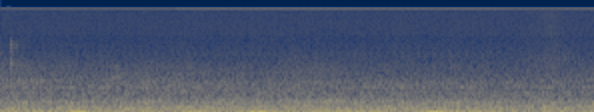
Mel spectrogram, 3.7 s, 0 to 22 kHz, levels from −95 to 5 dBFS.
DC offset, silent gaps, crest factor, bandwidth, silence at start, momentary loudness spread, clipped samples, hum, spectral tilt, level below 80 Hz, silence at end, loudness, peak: under 0.1%; none; 14 dB; 16 kHz; 0 s; 1 LU; under 0.1%; none; -7 dB/octave; -34 dBFS; 0 s; -36 LUFS; -18 dBFS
